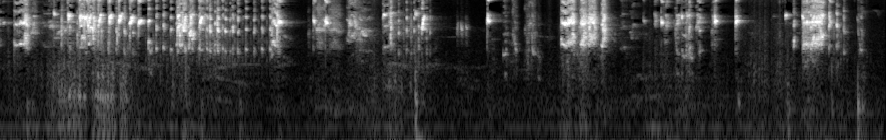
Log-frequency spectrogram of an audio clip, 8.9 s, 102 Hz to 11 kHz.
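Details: Two lovebird chicks bred from white pastel violet and pastel mauve parents, March 3rd, 2021: long stretches of rapid, rasping high-pitched chatter in pulsing bursts, interspersed with thin squeaks and short quiet breaks.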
